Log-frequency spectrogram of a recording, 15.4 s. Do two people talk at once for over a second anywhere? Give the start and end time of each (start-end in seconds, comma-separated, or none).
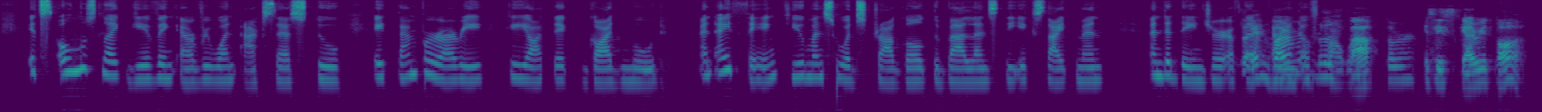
12.4-13.7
